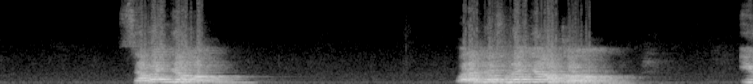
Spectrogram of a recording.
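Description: A man speaks with emphasis into a microphone, in short phrases with pauses.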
